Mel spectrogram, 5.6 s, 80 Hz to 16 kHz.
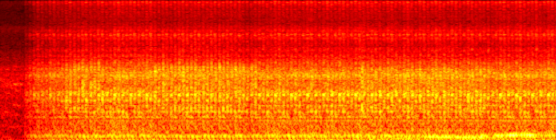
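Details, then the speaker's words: Toyota Hiace 3.0 1KD diesel at idle, a few days after new clutch components were fitted: a steady hollow clunk about three times a second ("klok klok"). It disappears when the clutch pedal is pressed. The clutch is suspected, not confirmed. "Mga ilang araw pa lang, nagkaroon po ng lagotok. Yung loob, yung tunog niya, yung parang klok klok klok klok, pa ganun. Ito yung tunog niya, isisingit natin."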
